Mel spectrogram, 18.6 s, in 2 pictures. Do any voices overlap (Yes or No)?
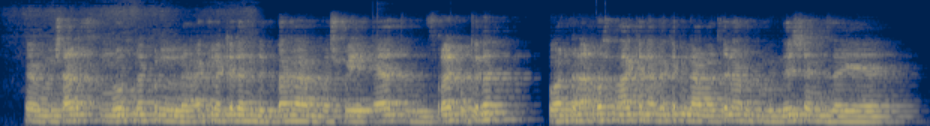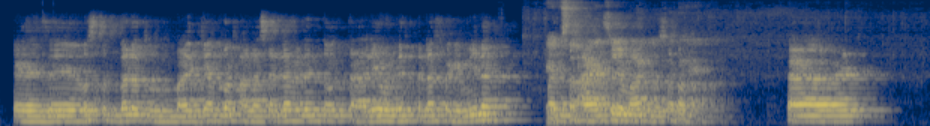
Yes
